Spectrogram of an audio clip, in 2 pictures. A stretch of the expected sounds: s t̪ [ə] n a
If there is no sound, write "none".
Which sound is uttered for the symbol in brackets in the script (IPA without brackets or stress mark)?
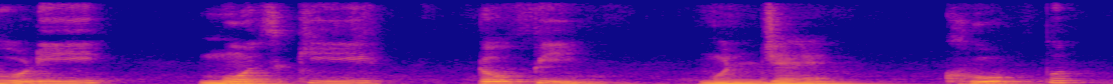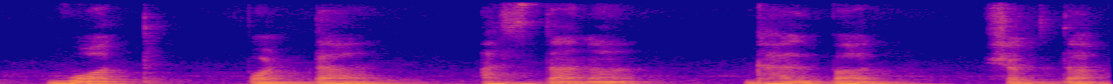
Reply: a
